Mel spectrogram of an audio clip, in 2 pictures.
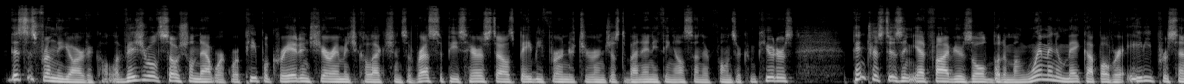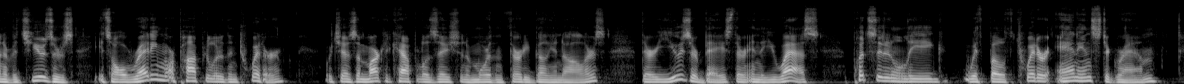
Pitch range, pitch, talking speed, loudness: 115-145 Hz, 125 Hz, 205 wpm, -21 LUFS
